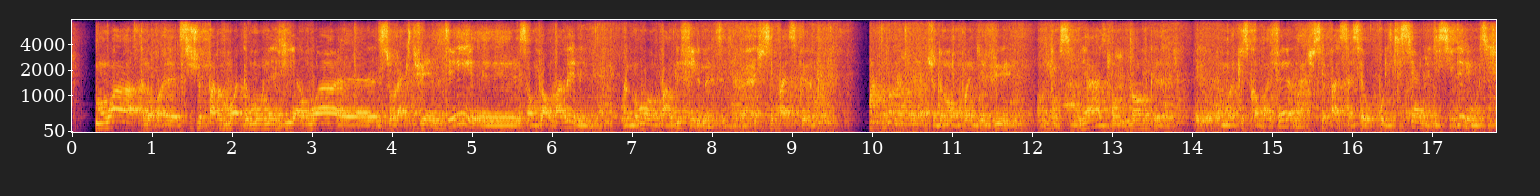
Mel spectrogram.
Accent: Morocco; Je suis marocain et j'habite au Maroc

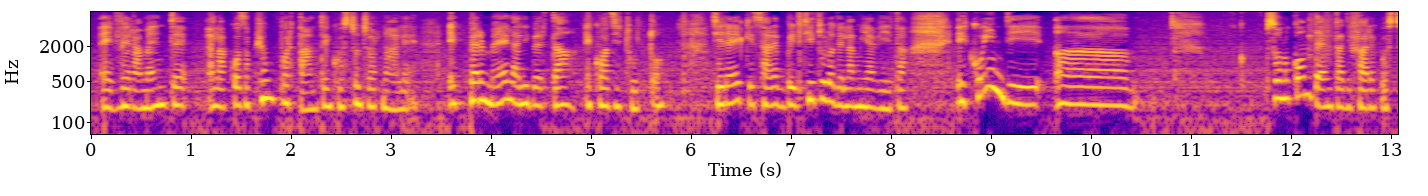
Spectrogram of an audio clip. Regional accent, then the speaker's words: Lebanon; Italian is a second language; avendo vissuto nel Libano e cresciuto nel Libano, la guerra ha cominciato, io avevo

